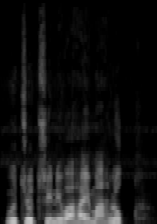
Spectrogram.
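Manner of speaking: high, loud order to appear; commanding summons. Real, not acted. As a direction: summon the unseen with force. (memanggil dengan lantang)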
